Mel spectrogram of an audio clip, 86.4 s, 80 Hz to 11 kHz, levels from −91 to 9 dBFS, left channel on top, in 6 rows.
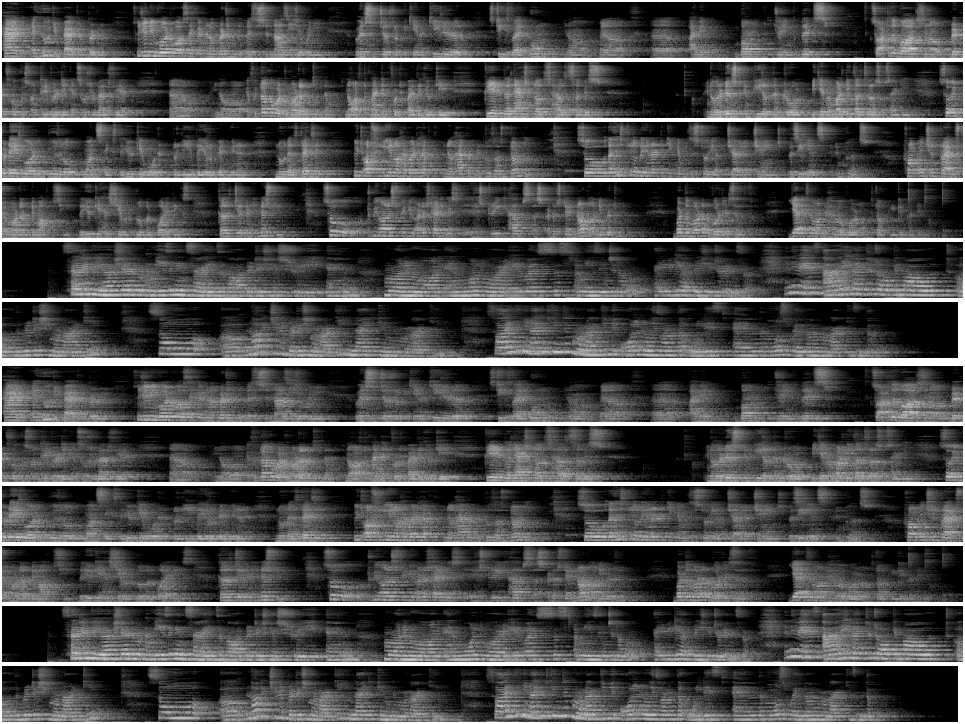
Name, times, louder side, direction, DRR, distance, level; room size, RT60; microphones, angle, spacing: voice 1, 0.0-1.6 2.0-4.8 5.3-6.9 7.4-9.3 9.7-12.4 13.0-17.3 17.6-23.4 25.0-33.6 34.1-36.8 37.1-41.8 42.4-47.4 47.8-52.6 53.3-54.4 55.0-57.1, left 3 dB, 30° left, 1 dB, 0.3 m, -27 dB
voice 2, 58.6-63.1 63.4-73.6 73.9-79.2 79.5-85.2, right 1 dB, 55° right, -3 dB, 0.5 m, -24 dB
2.7 x 2.2 x 3.9 m, 1.0 s
head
